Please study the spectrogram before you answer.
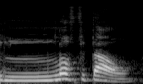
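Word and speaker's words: L'Hôpital: Essa é a nossa terceira videoaula com o tópico regra de L'Hopital. Se escreve L'Hospital, mas falamos L'Hopital.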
